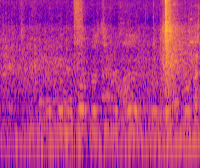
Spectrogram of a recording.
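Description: A motor running with a steady hum, with people talking in the background.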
